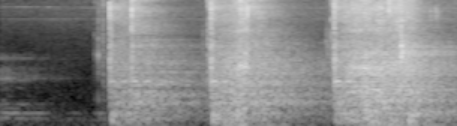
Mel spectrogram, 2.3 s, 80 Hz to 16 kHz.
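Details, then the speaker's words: Polaris Sportsman 500 4x4 ATV, auctioned after sitting about 20 years: labored starter surges roughly every half second, no firing; battery very low, so it cranks slowly. "yeah start putting works this thing's really low on battery that's why it's not cranking over very fast"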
